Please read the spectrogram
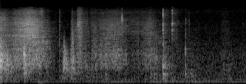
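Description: A paper page of a picture book being turned by hand: a loud swishing rustle in the first half second, then fainter rustles and a few light clicks as the page settles.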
